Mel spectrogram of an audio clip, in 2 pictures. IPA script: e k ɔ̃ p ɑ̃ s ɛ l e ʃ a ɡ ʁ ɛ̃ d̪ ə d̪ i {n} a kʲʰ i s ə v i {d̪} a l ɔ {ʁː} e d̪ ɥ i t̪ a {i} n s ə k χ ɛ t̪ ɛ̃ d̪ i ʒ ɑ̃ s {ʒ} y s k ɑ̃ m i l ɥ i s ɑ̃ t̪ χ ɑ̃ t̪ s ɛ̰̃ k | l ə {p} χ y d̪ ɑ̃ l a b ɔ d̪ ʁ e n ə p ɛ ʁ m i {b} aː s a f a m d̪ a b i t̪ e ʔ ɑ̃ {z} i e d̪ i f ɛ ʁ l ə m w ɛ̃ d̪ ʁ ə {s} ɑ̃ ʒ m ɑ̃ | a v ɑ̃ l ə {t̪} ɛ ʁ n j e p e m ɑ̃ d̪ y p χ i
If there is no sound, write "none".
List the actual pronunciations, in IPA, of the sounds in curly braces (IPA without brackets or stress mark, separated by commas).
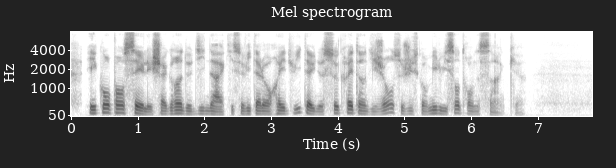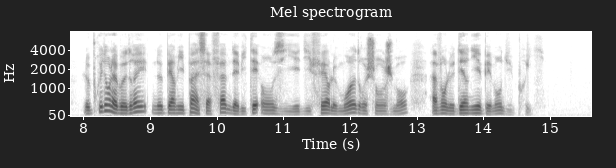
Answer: n, t̪, ʁː, y, ʒ, p, p, z, ʃ, d̪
